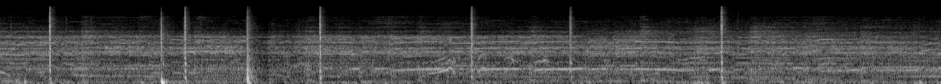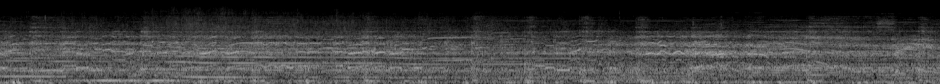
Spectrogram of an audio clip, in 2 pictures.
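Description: Fireworks going off as a string of about eight sharp bangs and pops in the first seven seconds, the loudest about a second and a half in. Music plays steadily underneath.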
